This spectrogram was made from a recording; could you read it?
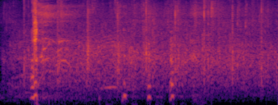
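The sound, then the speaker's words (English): An audience breaks into applause, many hands clapping in a dense, scattered patter with a few sharper claps standing out, moderately loud, with no talking over it. “Okay, you can clap.”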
